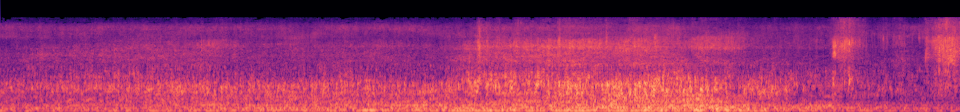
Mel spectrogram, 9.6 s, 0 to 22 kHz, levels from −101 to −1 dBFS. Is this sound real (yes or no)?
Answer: no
